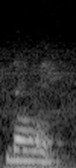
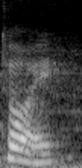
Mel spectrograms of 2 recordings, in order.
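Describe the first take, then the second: First: The word begins with a soft d sound. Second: The word begins with a sharp t sound. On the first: The speaker calls it right. "It sounds more like doi" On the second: The speaker calls it wrong. "more like doi than toy"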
